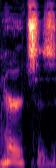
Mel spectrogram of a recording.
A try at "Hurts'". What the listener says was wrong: I don't think it needs it's just Jalen Hurts. not Hurts is. You just say the S. You don't add an extra S. It's S apostrophe, but you pronounce it Hurts.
